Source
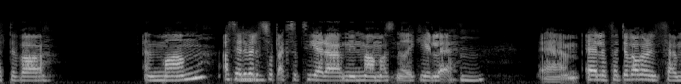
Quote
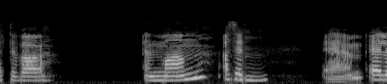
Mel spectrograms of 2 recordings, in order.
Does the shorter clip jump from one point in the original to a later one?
yes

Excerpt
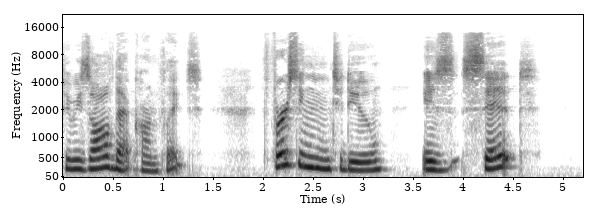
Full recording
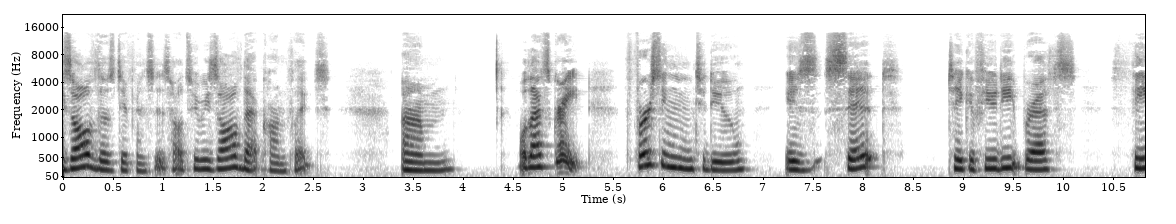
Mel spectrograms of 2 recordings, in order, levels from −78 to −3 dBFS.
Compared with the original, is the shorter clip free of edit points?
no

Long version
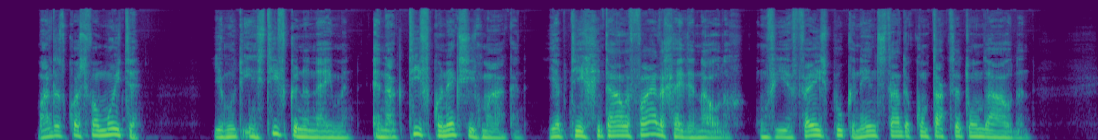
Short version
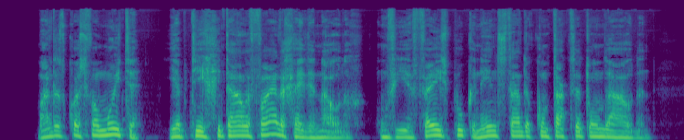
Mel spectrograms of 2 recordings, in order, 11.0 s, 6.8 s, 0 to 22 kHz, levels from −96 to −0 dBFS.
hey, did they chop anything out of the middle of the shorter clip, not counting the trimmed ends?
yes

